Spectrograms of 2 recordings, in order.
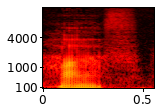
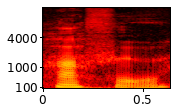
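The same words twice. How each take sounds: First: Said in the usual way. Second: Hafu said the Japanese way, ha-fu in two syllables; Japanese pronunciation. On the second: Shown as a demonstration. Explaining the Japanese word to viewers, Hafu said the Japanese way. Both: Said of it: "can both be translated as half Japanese".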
